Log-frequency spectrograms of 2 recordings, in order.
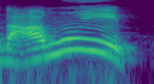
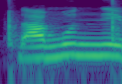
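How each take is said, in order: First: The two parts join with no added n sound. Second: An added n sound links the two parts. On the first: The word is said as its two plain parts joined. "나무에다가 잎이 결합한 말이어서 나무잎 이렇게 발음을 해야 맞습니다" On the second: The word is said the way people actually say it. "그렇게 발음하지 않고 우리가 어떻게 하나요? 나뭇잎 이렇게 하죠"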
